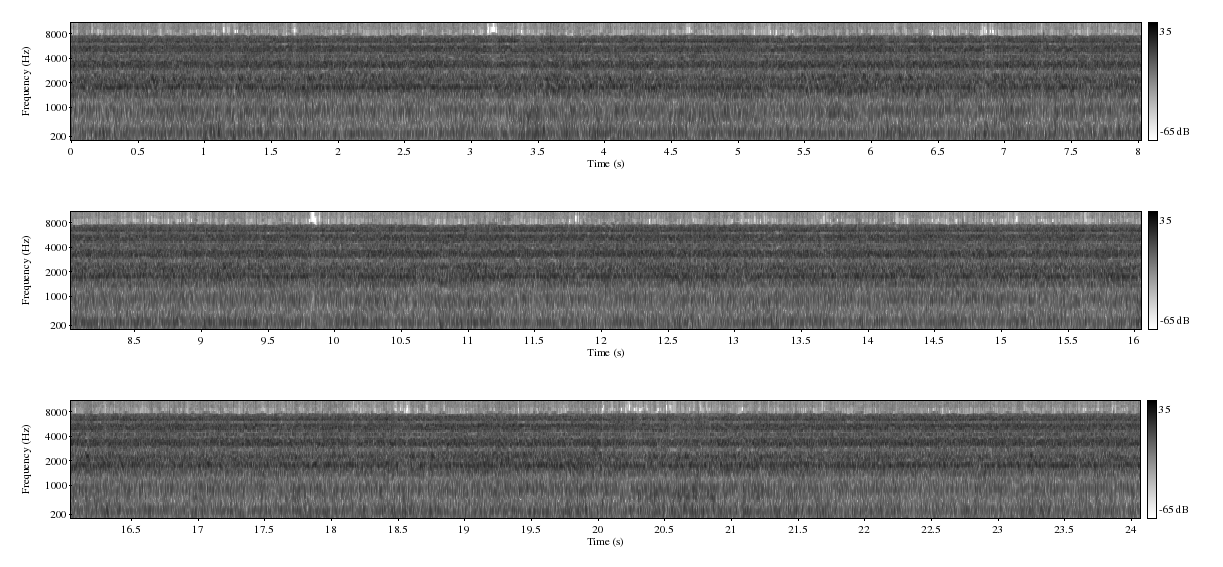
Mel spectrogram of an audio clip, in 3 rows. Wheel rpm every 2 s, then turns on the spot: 240, 230, 230, 230, 240, 230, 230, 230, 230, 220, 220, 230.
none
